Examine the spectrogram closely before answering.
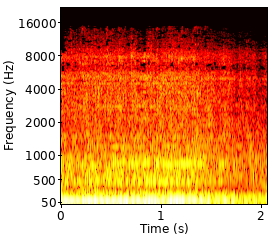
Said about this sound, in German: Wenige Minuten nach dem Anruf hörten Timo und Corgi auch schon sein Auto.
